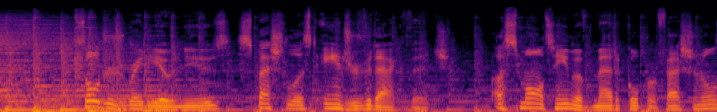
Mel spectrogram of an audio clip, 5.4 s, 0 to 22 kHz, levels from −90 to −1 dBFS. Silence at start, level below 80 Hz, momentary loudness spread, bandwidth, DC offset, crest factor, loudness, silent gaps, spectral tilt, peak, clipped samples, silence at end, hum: 0 s; -38 dBFS; 10 LU; 15.5 kHz; under 0.1%; 16 dB; -30 LUFS; none; -6.5 dB/octave; -12 dBFS; under 0.1%; 0 s; none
